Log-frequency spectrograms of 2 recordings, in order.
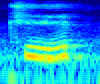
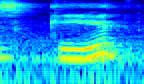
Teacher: there is a slight aspirance or H sound following the K. In the second, it is absent.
